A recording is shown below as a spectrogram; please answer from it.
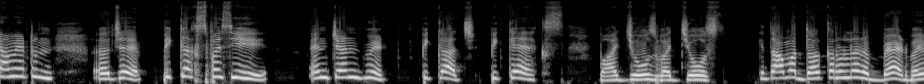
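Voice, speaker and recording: A woman hosting live gameplay commentary, excitable and chatty with viewers, often breaking into shrieks. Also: on the high side, clean tone, no room sound, studio quality. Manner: excitable, frequent shrieks and exclamations; chatty, talks straight to viewers. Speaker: gaming channel host.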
